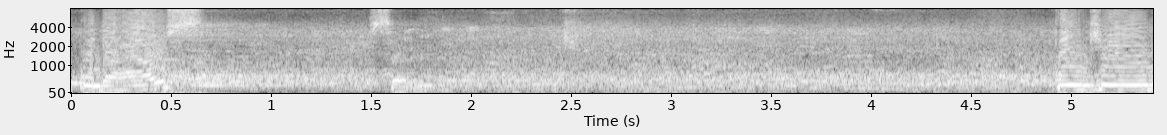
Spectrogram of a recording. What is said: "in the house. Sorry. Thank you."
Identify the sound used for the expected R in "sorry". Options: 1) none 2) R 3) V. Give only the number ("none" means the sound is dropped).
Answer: 1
